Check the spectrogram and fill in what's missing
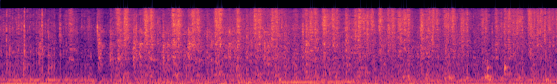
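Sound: aircraft engines starting up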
